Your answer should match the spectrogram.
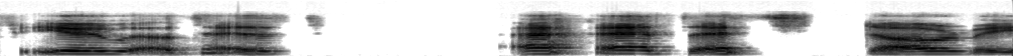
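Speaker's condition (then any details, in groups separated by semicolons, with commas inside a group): Cerebral palsy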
